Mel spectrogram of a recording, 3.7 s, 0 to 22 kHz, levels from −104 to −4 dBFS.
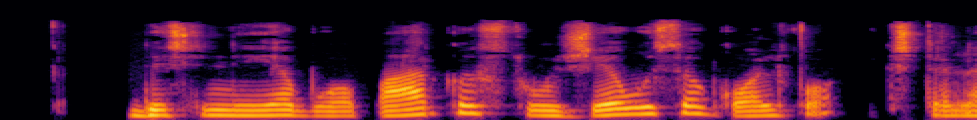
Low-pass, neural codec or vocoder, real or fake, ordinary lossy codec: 10.8 kHz; none; real; MP3, 64 kbps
